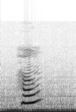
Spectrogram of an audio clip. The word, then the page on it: heng2: pinyin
